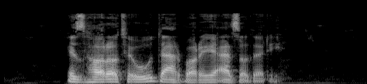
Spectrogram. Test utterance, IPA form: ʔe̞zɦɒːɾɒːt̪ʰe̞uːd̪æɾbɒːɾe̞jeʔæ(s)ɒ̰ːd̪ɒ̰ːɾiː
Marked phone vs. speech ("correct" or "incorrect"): incorrect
